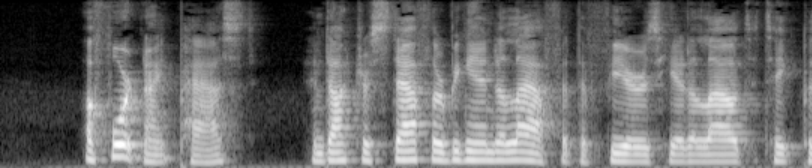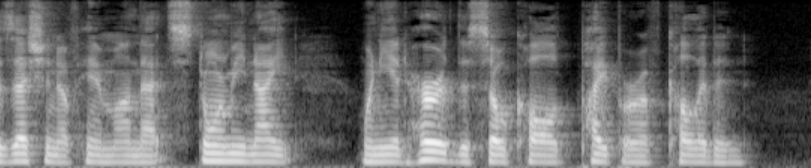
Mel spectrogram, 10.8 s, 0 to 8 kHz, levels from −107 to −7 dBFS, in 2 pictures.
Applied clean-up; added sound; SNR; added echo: none; none; none; none.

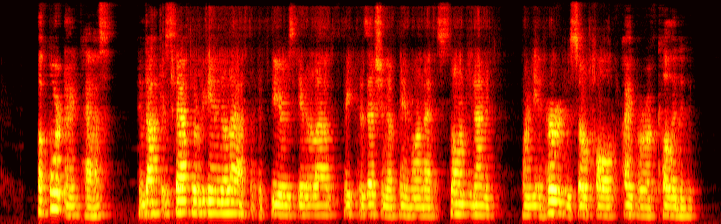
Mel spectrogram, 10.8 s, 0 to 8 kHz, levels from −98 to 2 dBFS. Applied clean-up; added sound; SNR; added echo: neural mask model DeepFilterNet 3.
